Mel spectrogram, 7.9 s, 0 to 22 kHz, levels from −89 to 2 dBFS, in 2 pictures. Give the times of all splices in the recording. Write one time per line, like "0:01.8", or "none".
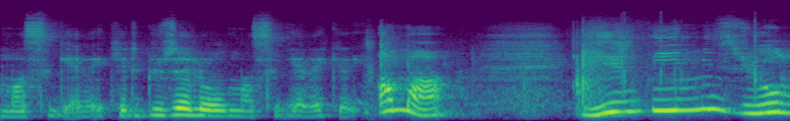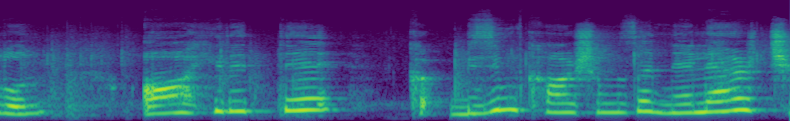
0:01.8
